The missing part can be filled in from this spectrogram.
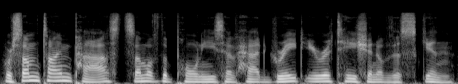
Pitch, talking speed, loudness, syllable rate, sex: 130 Hz, 195 wpm, -16 LUFS, 4.2 syllables/s, male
